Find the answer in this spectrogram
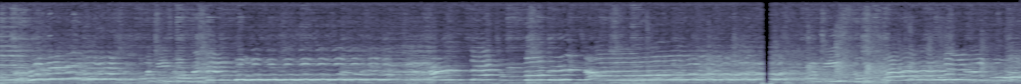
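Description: A drag performer singing in a high, operatic style with a wide, warbling vibrato, holding long notes, over stage music. A sudden brief cut about three quarters of the way through.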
